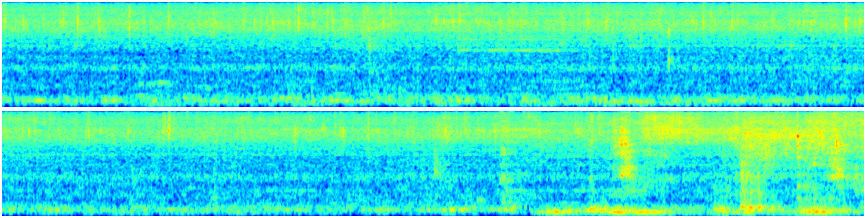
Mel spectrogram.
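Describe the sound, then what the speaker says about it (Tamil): Yogurt goes into a pan of chicken curry, and a steady, fairly faint sizzle and bubble continues throughout with soft stirring scrapes, growing a little louder near the end. No voices. "அடுத்து தயிர் கொஞ்சம் சேர்த்துக்கலாம்."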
